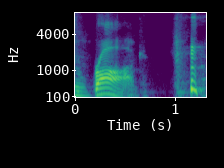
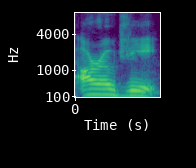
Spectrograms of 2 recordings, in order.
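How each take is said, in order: First: It is said as one single word. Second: It is spelled out letter by letter. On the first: The speaker calls it right. "Everybody says the word" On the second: The speaker calls it wrong. "You will never get me to say R O G"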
